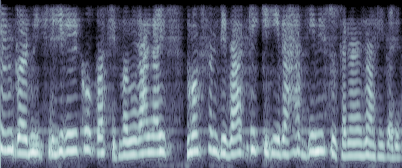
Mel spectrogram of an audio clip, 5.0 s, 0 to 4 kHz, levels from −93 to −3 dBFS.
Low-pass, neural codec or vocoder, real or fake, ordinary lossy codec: 3.6 kHz; codec, 24 kHz, 1 kbps, SNAC; fake; none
